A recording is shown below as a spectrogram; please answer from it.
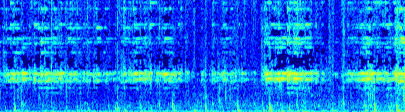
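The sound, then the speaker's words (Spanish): Faint hoof clip-clops of a horse pulling a carriage, a calesa with its driver on the box, moving off at an even trot, with many light, regular hoof beats over low background noise. “El coche de caballo se aleja.”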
